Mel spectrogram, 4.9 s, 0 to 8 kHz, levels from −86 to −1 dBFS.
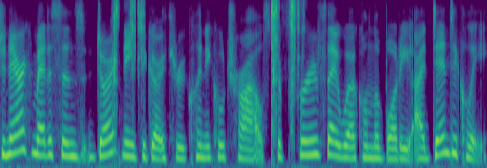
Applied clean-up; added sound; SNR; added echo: neural diffusion model UNIVERSE++.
